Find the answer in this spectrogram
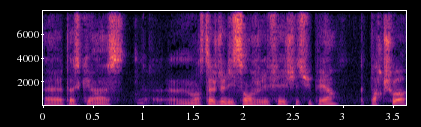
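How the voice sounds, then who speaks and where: With a dark, mellow tone and fairly low pitch, a man speaks at a fairly quick pace and fairly even intonation in a dry, close sound with no echo. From southern France, Nice. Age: 50s. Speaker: company president. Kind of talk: interview. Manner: hesitant, many fillers.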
